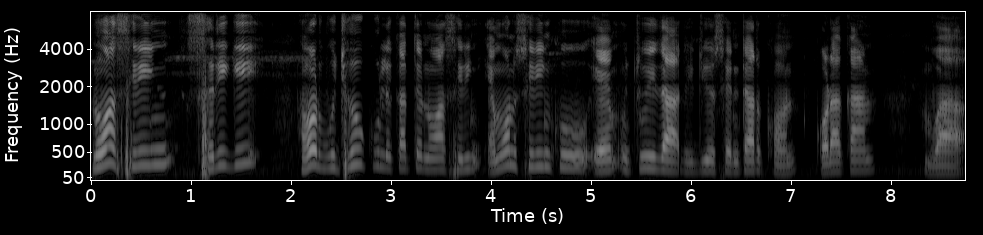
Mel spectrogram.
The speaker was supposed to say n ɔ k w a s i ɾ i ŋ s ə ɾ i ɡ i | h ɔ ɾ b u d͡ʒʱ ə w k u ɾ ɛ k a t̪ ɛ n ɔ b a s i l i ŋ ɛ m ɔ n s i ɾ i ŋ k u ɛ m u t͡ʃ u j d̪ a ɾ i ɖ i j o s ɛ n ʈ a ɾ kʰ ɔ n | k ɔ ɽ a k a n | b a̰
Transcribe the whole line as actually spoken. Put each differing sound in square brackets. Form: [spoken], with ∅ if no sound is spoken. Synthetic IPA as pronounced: n ɔ [∅] w a s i ɾ i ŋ s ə ɾ i ɡ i | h ɔ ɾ b u d͡ʒʱ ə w k u [l] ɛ k a t̪ ɛ n ɔ [w] a s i [ɾ] i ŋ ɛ m ɔ n s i ɾ i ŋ k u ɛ m u t͡ʃ u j d̪ a ɾ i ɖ i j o s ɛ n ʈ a ɾ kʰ ɔ n | k ɔ ɽ a k a n | b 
